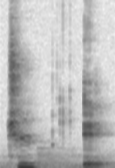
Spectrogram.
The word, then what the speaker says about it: tu es: Tu es, es is et. Like this, like if you say zéro est, tu es. Il est, same sound, even if the spelling is actually different, you're gonna say est, il est, he is.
